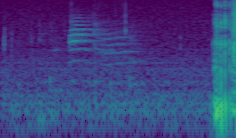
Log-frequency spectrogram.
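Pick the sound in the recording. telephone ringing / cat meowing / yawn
cat meowing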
